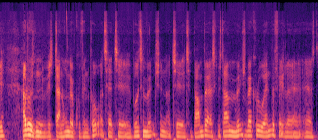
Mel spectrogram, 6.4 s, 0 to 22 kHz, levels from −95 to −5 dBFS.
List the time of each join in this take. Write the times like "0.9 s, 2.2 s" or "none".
4.9 s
